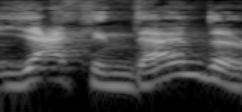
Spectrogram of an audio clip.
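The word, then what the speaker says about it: Yackandandah: the full context backwoods distillery is out of yakindanda uh am i pronouncing that right jason and danda you got yak and dander right you got the distillery name wrong is it backwards yeah and then you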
